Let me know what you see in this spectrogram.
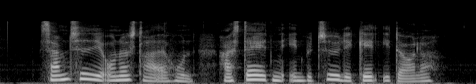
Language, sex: Danish, female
